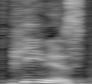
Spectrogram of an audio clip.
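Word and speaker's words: PEN15: I believe the name of this show is Penis, but it's spelled P-E-N-15.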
